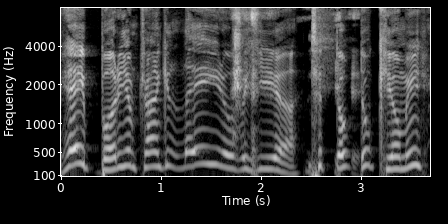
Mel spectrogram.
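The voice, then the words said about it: Put-on New York Canadian accent. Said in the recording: “Is that a New York Canadian accent?”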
